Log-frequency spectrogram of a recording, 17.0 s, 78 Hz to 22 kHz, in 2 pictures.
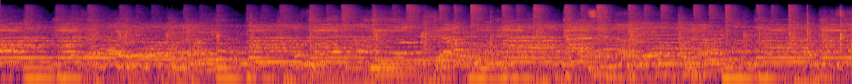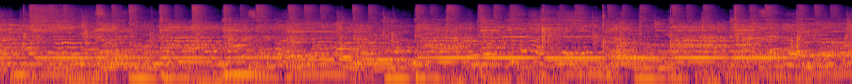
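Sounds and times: congregation singing in chorus: 0.0 - 17.0
instrumental backing with beat: 0.0 - 17.0.

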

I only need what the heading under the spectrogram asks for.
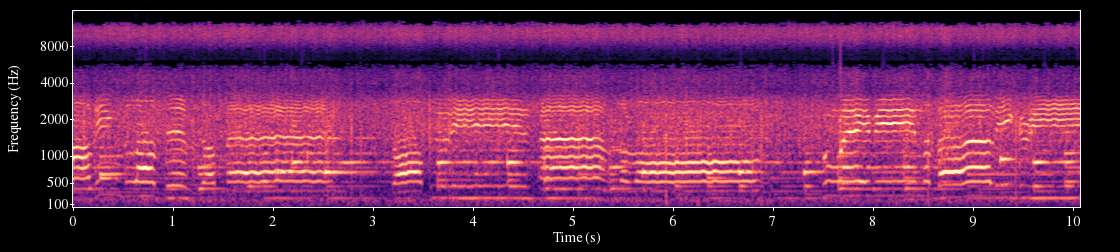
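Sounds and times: old gramophone song: 0.0 - 10.0
record surface hiss and crackle: 0.0 - 10.0.

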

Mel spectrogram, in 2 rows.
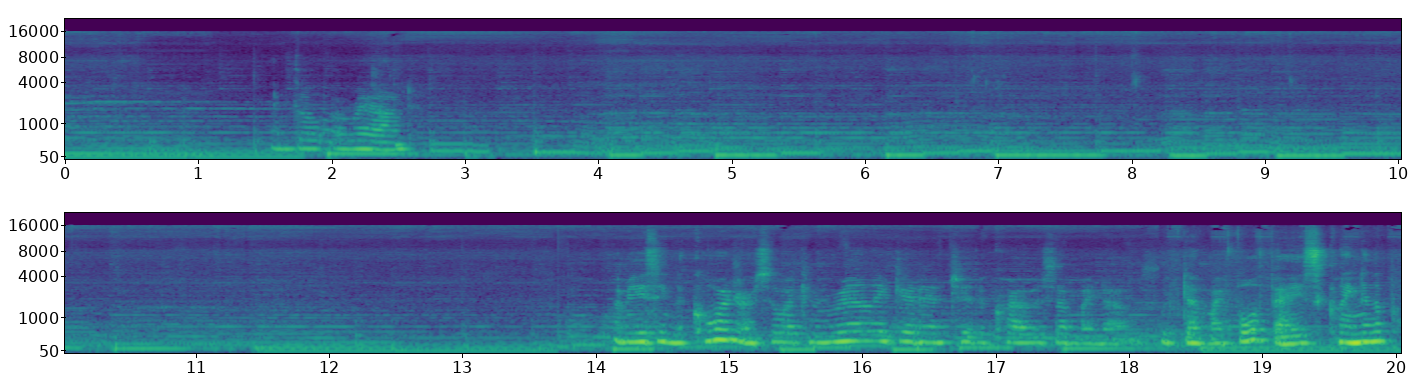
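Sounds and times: quiet background music with bass line: 0.0 - 20.0.

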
